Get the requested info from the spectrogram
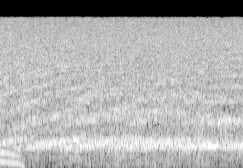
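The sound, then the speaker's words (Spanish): A loud, continuous roar of racing car engines at full throttle as the start lights go out at a Grand Prix start, a pitch sweeping down at the very start before settling into a sustained high-revving whine, with no voices. “Se apagan los semáforos y aquí empieza el Gran Prix Electoral desde el circuito presidencial.”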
